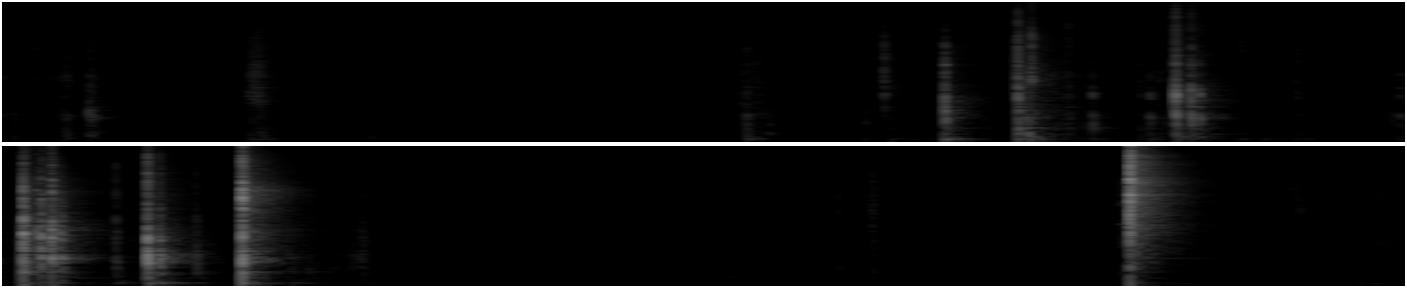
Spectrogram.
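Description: Plastic toy parts click and clatter as hands handle them.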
